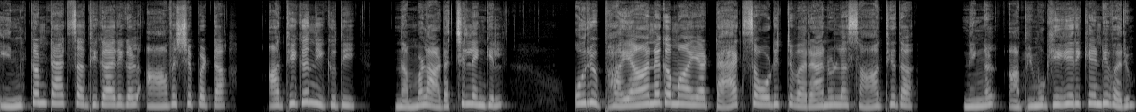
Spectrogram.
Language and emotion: Malayalam, fearful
